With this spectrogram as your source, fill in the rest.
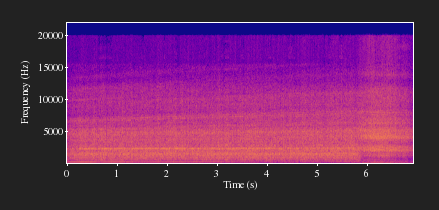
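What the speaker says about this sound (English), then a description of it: "we're going to be putting our MHD Stage 1 340i on the dyno to see exactly what we're looking at as far as wheel figures" A tuned BMW F30 340i with an MHD Stage 1 map roars loud and steady on a chassis dyno, holding a sustained high-revving drone that shifts pitch briefly near the end.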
